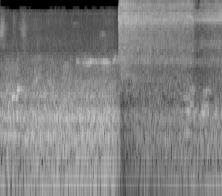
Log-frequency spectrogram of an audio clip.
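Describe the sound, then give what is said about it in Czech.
Steady low engine rumble inside an uncrowded city public transport bus during the pandemic, then a sudden loud hiss of air bursts in halfway through and carries on over the droning vehicle noise. “Stižem gradskim prijevozom i ovo je jedan od retkih puta kada sam tokom pandemije uopšte koristila gradski prijevoz”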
